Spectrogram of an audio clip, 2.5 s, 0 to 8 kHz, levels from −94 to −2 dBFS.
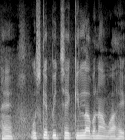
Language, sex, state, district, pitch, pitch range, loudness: Hindi, male, Rajasthan, Bikaner, 130 Hz, 120-145 Hz, -16 LUFS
